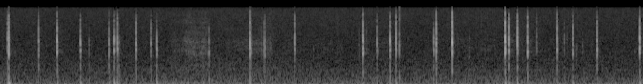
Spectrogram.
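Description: A full red Lindor cardboard chocolate box is held in both hands and tapped on its edge with long nail tips. A quick, uneven run of short, dry clicks follows, each with a bright, crisp edge and almost no ring, over a quiet low background.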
